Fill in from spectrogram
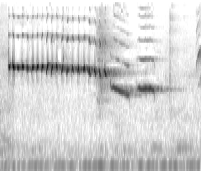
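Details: Olive-backed sunbird delivering a single rapid, rattling high trill that slowly descends and then ends in a lower, buzzier section, accompanied by a low steady hum.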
